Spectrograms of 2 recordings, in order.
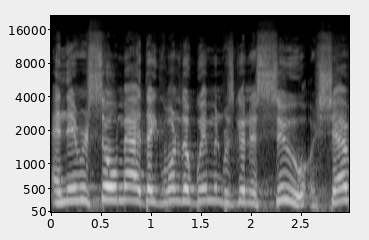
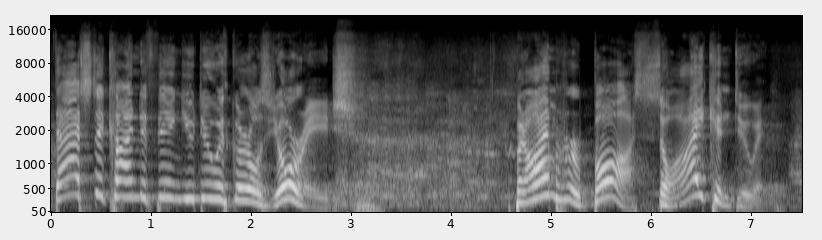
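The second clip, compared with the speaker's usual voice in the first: higher, slow, mock-serious lecture; principal lecturing; 5 semitones higher, slower than usual. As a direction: play the hypocrite principal, slow and pompous. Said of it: "The principal sits me down and goes".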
